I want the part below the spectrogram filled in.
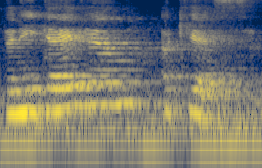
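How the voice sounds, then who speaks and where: Lady narrating a church gospel reading, solemn and measured, huge echo, far from mic. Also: fairly high pitch, fairly even intonation. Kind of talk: scripted dramatic narration. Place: large church during a service. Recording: very echoey church, distant mic, noisy.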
